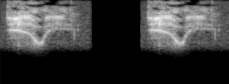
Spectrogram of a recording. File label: High Frequencies; Laurel vs. Yanny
